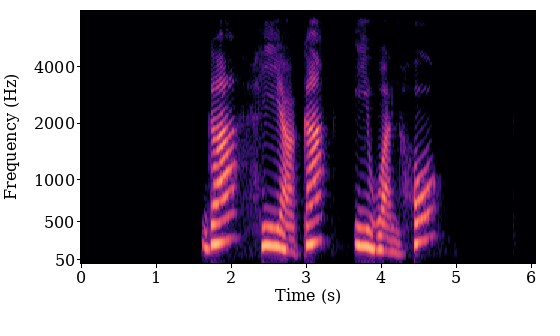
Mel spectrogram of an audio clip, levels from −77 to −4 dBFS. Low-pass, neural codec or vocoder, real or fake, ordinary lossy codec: 7.2 kHz; none; real; Opus, 32 kbps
